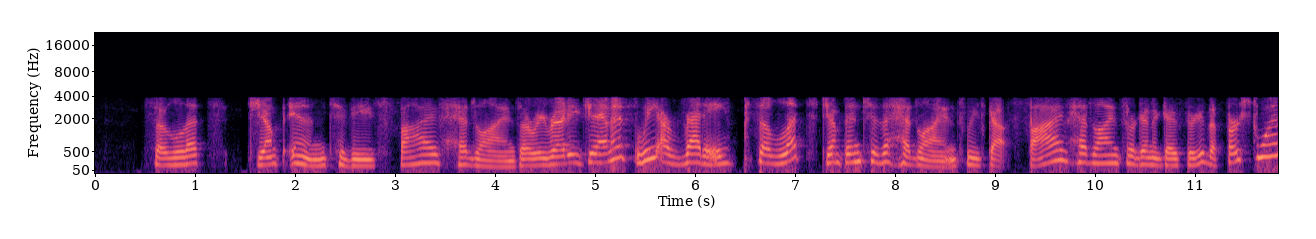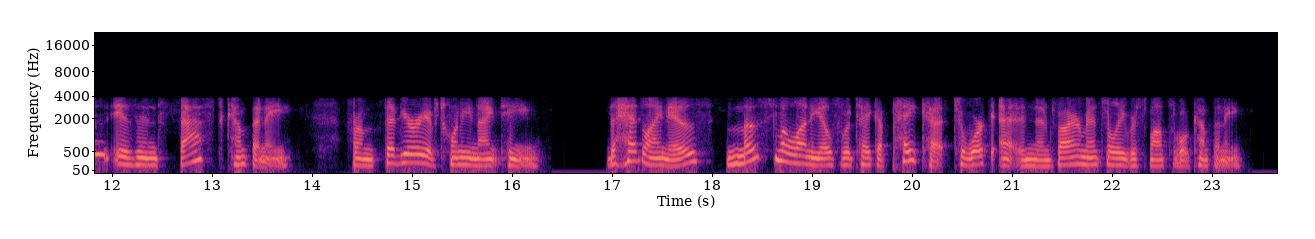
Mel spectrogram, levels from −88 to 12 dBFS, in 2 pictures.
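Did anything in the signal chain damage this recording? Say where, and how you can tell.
Yes. Throughout, the speech is buzzy and gravelly within a 150 Hz to 3.7 kHz band. That points to the GSM full-rate codec, whose sparse pulse excitation fits 13 kbps.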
